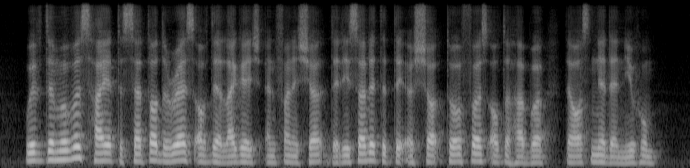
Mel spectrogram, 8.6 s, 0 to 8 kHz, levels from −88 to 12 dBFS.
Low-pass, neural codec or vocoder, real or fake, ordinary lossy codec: 7.2 kHz; codec, 16 kHz, 0.2 kbps, FocalCodec; fake; none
